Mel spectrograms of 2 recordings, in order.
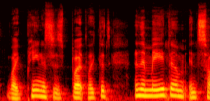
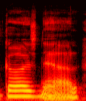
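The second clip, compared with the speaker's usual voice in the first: lilting, melodic name, very chill; sing-songy voice. Retold or imitated. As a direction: sing the name gently and relaxed. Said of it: "he had this beautiful sing-songy voice like this".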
